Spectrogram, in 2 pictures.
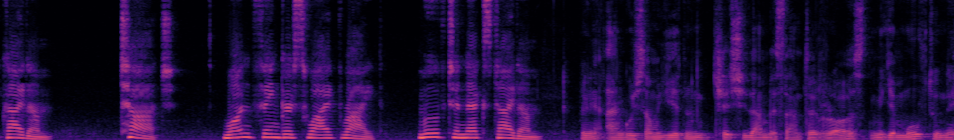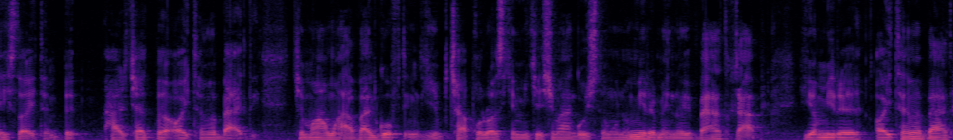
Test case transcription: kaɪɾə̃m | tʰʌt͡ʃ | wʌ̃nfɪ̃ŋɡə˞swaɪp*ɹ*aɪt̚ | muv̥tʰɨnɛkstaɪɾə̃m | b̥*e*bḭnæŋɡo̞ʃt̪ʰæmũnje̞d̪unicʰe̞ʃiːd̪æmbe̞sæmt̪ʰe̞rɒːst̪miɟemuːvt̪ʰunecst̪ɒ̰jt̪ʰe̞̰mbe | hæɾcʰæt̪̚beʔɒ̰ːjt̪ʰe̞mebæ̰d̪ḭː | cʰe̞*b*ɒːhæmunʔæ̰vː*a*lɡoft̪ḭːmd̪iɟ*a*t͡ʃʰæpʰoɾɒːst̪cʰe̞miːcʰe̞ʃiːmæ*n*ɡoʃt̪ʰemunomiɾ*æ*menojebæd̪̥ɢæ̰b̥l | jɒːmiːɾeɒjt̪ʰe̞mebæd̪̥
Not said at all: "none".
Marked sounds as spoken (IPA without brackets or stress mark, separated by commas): ɹ, e, m, æ, e, ŋ, e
